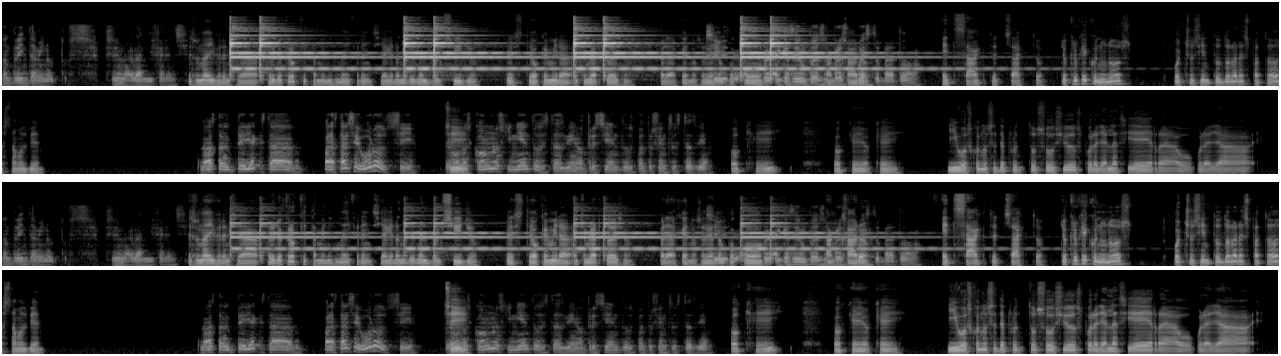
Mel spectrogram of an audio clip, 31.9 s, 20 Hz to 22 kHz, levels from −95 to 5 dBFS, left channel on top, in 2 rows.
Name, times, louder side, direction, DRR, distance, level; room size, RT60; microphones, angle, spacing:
voice 1, 0.0-2.3 8.8-11.5 18.4-19.7 20.0-21.1 21.5-24.8, left 2 dB, 35° left, 5.1 m, -44 dB
voice 2, 2.3-6.0 6.3-7.9 8.2-9.5 10.3-10.8 11.8-14.1 14.7-16.5 21.5-21.8 25.1-25.7 26.0-26.1 26.4-27.2 27.8-31.7, right 2 dB, 50° right, 3.7 m, -39 dB
sound 1, 2.9-12.0, left 10 dB, 75° left, 0.7 m, -29 dB
head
